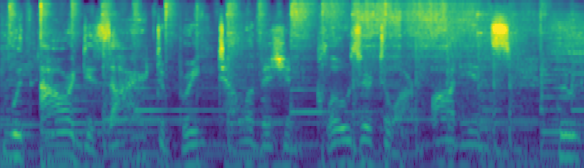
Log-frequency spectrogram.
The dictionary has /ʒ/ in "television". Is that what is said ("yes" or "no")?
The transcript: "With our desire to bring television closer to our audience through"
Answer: yes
